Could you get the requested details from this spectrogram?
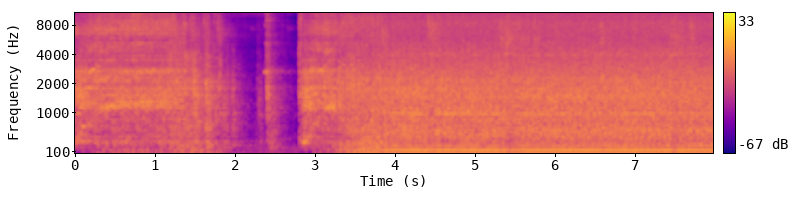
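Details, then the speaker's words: John Deere engine with a broken-off spark plug, run after an extractor attempt: it settles into a harsh metallic rattle of about four knocks a second. Suspected old spark plug pieces; a head pull is possible. "that noise that I heard that could be pieces of the old spark plug"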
